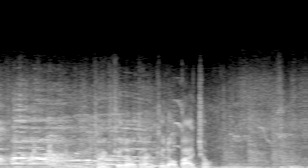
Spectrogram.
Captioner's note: Spanish spoken audio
